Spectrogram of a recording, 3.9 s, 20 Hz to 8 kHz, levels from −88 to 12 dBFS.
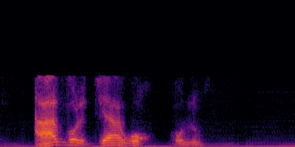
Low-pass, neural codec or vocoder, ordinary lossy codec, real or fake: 7.2 kHz; codec, 24 kHz, 1.5 kbps, HILCodec; AAC, 16 kbps; fake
